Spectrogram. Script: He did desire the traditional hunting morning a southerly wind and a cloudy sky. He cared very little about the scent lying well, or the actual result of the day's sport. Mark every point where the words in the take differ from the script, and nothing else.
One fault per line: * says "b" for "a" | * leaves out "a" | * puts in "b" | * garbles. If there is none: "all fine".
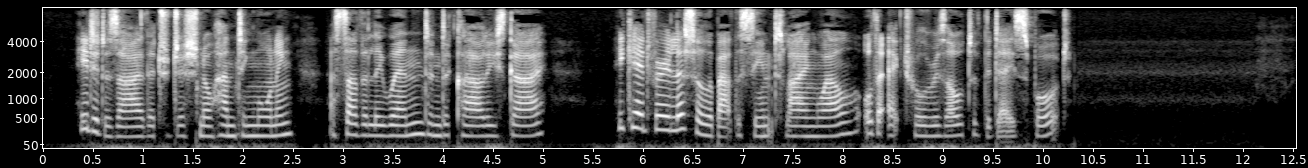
all fine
